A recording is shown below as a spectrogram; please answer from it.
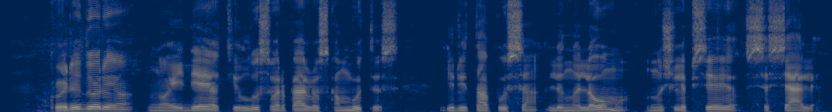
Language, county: Lithuanian, Kaunas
